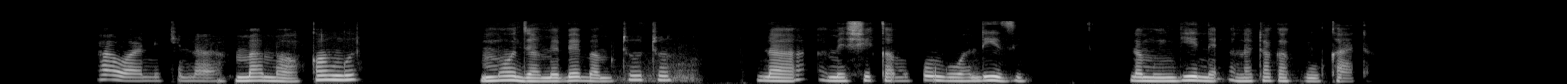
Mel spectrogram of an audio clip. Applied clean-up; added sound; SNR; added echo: neural mask model DeepFilterNet 3.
